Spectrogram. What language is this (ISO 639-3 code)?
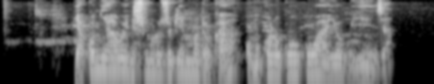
lug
